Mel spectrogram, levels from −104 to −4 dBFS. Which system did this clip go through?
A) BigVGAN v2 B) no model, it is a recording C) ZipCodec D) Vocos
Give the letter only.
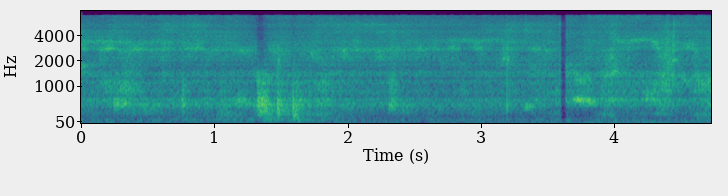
C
